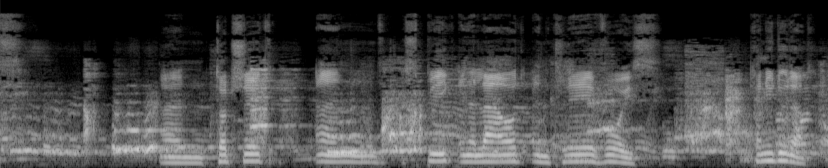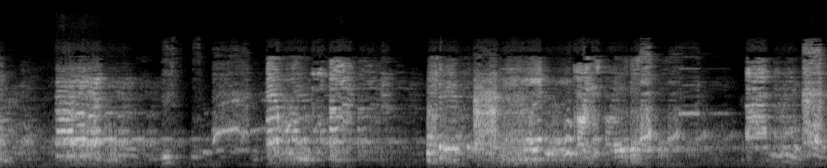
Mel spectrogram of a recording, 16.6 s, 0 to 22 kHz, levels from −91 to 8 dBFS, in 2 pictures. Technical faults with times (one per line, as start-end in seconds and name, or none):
none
